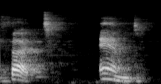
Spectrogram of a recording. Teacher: é comum o brasileiro colocar esse i nosso, né, no caso, ao final da pronúncia de palavras que cortam com consoante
